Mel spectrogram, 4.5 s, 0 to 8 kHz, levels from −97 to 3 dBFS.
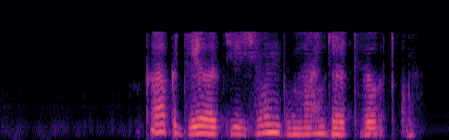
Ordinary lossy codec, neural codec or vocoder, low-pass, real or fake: AAC, 16 kbps; codec, 16 kHz, 1 kbps, FreqCodec, smaller model; 7.2 kHz; fake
